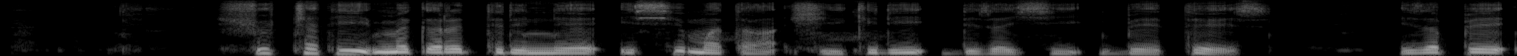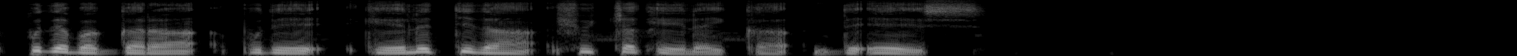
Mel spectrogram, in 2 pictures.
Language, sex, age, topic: Gamo, male, 25-35, government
